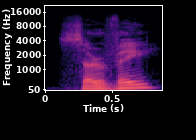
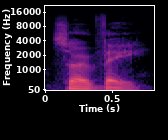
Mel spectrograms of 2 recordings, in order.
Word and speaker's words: survey: Buzz e Survey atenção muitas palavras que terminam com e y Monkey money Sydney a pronúncia é i Survey não Survey Survey que é um tipo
